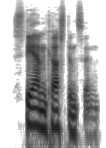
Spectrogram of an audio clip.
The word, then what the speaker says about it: Stian Carstensen: I saw your video with Stein Carstensen as well. How do you say it? Yeah. Stian Carstensen.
